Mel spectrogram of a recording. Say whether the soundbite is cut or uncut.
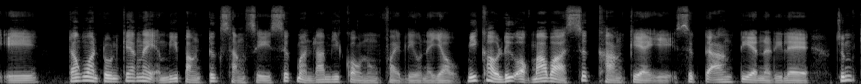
cut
